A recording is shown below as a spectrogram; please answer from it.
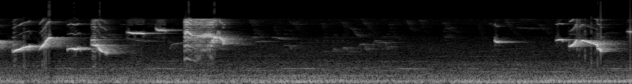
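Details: Oriental magpie-robin, black-breasted, singing a varied master song meant to train birds: fast rising whistles and a harsh raspy burst, then a pause and a few more whistled notes.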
